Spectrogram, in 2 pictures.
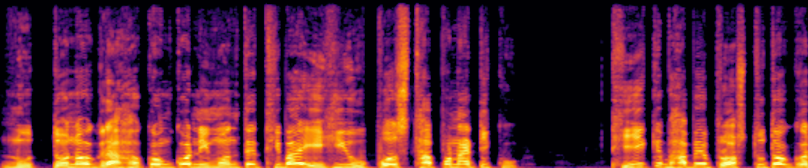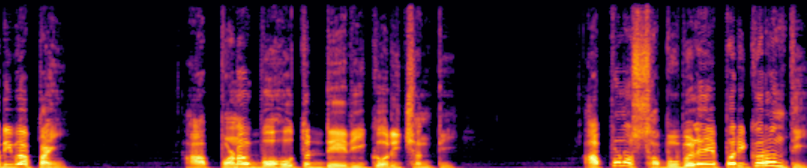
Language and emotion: Odia, disgusted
